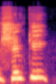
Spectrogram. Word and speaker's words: Schimke: Schimke? Spot on. That's how you say it.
